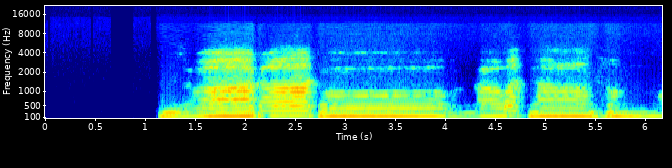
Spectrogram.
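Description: A Buddhist monk chanting in a male voice, starting about a second in: long phrases held on one steady low pitch, with short breaks between them.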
